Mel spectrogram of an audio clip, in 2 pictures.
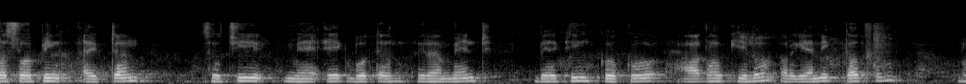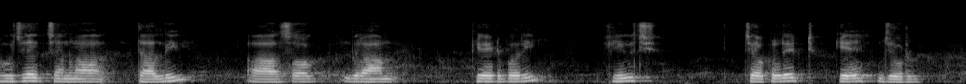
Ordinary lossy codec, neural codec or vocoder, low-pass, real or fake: none; codec, 24 kHz, 3 kbps, HILCodec; 7.2 kHz; fake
